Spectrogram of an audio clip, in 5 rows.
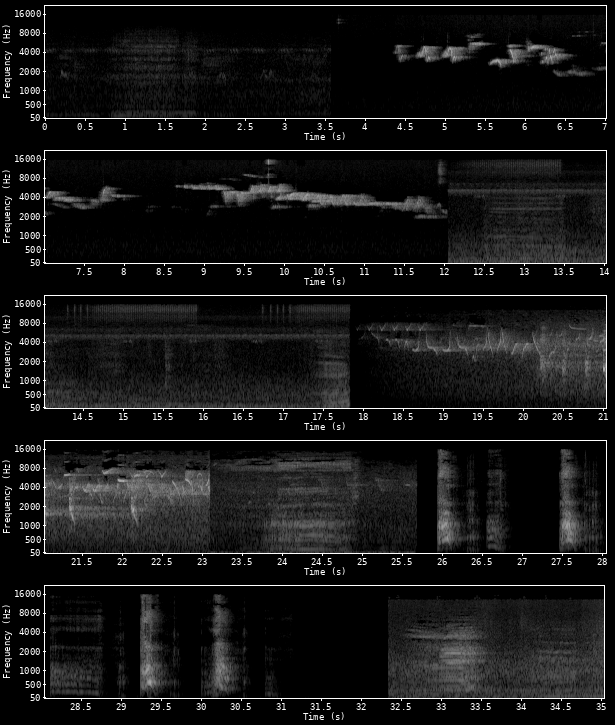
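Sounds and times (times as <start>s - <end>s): high gliding chirping calls: 19.9s - 23.1s
dog barking: 25.9s - 26.8s, 27.5s - 28.0s, 29.2s - 30.6s.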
